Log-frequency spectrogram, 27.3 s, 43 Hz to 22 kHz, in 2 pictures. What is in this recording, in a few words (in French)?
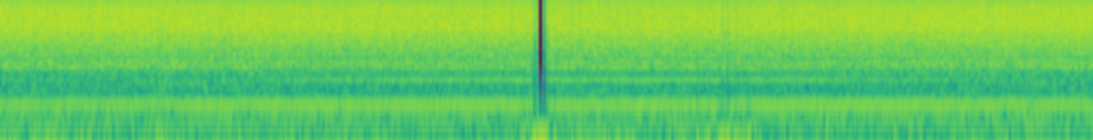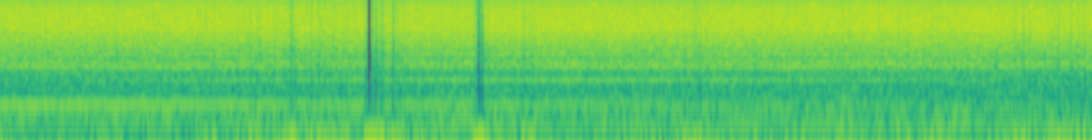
rorquals negatif, Balaenoptera Physalus; boat; SNR -6dB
